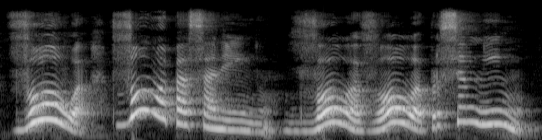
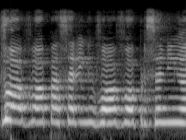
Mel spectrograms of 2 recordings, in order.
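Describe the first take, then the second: First: It is read calmly with pauses and intonation. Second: It is read quickly without pauses. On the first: The listener can follow the text. The speaker calls it right. "eu tenho que ir com calma, eu tenho que fazer entonação" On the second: The listener will not understand it. The speaker calls it wrong. "Eu não posso ler assim o meu texto"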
